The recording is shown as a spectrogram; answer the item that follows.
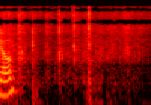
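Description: Dried, coarse-cut orange peel pouring into a stainless steel measuring cup: a soft dry rustle with a few light clicks as the pieces land.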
